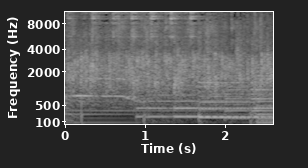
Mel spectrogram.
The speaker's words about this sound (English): Come on now, clap your hands to the Lord.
